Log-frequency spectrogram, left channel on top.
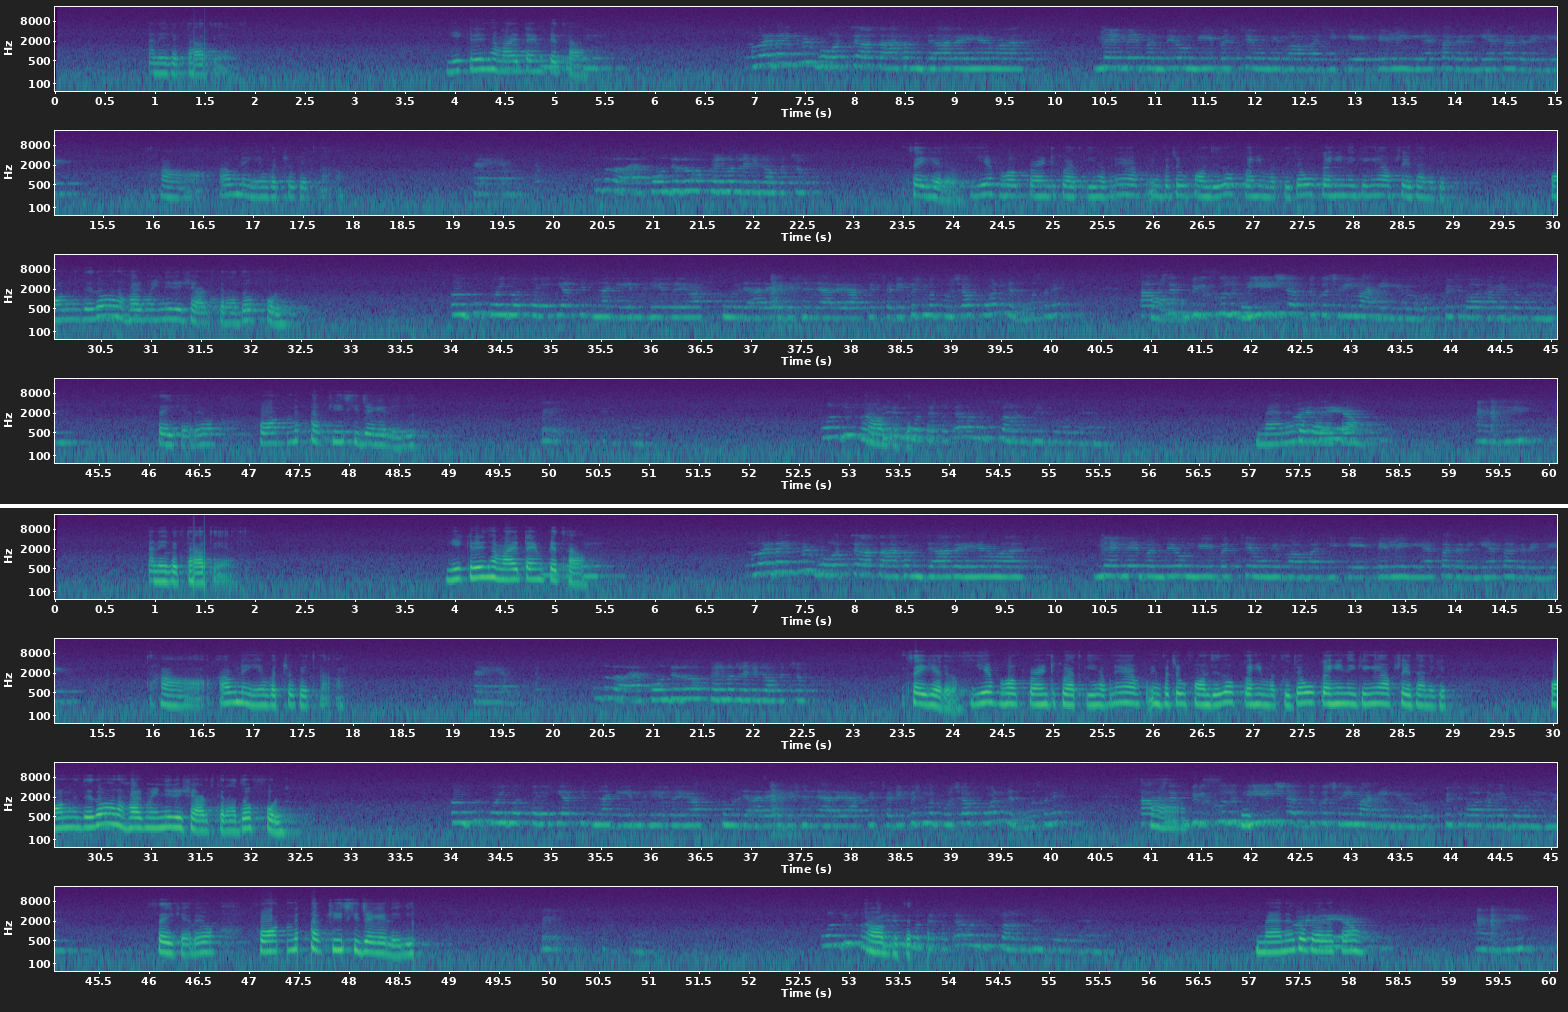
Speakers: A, on the right; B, on the right.
A: نہیں لگتا آتے ہیں یہ کریز ہمارے
B: ا پسند
A: ٹائم پہ
B: نہیں کرتی
A: تھا
B: ہمارے ٹائم پ میں بہت چاہتا ہم جا رہے ہیں وہاں نئے نئے بندے ہوں گے بچے ہوں گے ماما جی کے کھیلیں گے ایسا کریں گے ایسا کریں گے
A: ہاں اب نہیں ہے بچوں کو اتنا
B: نہیں ف فون ج آپ مطلب کہ جؤ
A: سی کر رہو یہ بہت پوائنٹ کی بات کی ہے آپ نے اپنے بچوں کو فون دے دو کہیں مت دےجؤ وہ کہیں نہیں کہ آپ سےتا نہیں کے فن
B: ہاں
A: د تھا
B: جی
A: ہر مہینے ریچارج کرر دو فول
B: ان سے کوئی بات کہی تھی آپ کتنا گیم کھیل رہے ہو آپ اسکول جا رہے ہو جا رہے ہوپ کی اسٹڈی کو قسمت پوچا فون د دو بس نے <inaudible> آپ
A: ہاں
B: سے بالکل
A: یہ
B: بھی شبد کچھ ک نہیں مانگیں گے وہ کچھ اور ہمیں دو ممی
A: صحیح کہہ رہے ہو فون نے سر چیز کی جگہ لے لی
B: بالکل جی بالکل ان کے فائد
A: اور
B: بھی
A: بت
B: بہت ہے پت ہے اور نقصان بھی بہت ہے
A: میں نے
B: فائدے
A: تو کہہ رکھا
B: آپ کو ہاں جی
